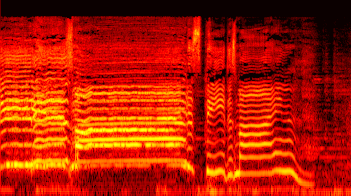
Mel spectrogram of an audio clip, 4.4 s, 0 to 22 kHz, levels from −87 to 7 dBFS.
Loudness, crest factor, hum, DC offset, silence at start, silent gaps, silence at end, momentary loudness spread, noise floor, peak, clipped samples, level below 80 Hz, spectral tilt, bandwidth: -15 LUFS; 16 dB; none; under 0.1%; 0 s; none; 0.45 s; 10 LU; -43 dBFS; -2 dBFS; under 0.1%; -48 dBFS; 0 dB/octave; 16.5 kHz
